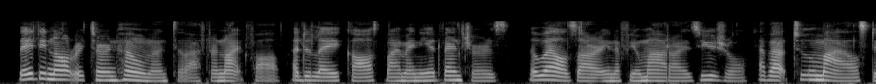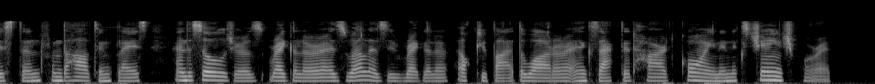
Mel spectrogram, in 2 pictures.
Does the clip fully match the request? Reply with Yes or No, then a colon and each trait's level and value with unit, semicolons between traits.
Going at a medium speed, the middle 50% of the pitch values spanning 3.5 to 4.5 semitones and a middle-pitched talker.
No: average, 170 wpm; average, 2.7 semitones; medium, 170 Hz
